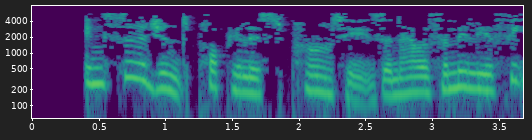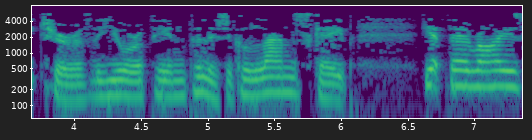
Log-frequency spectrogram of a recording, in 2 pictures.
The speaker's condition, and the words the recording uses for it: None; typical speech.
